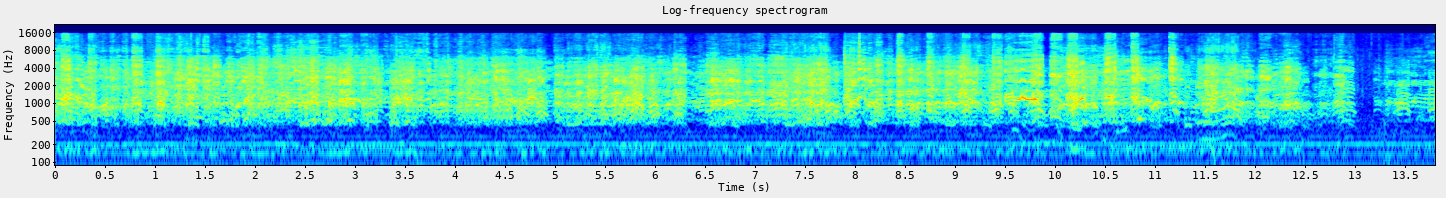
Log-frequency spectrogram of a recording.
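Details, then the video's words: Swan goose in an attack: sustained raucous honking, thick with overlapping nasal calls throughout and briefly quieter near the close, accompanied by a low steady hum. "Swan Goose Attack"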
